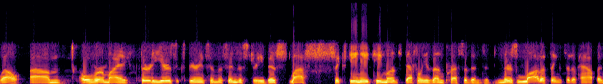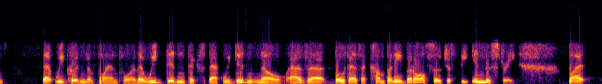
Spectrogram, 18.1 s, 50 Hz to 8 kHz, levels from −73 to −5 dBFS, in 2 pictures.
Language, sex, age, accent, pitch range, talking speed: English, male, 50-69, American, 110-130 Hz, 175 wpm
